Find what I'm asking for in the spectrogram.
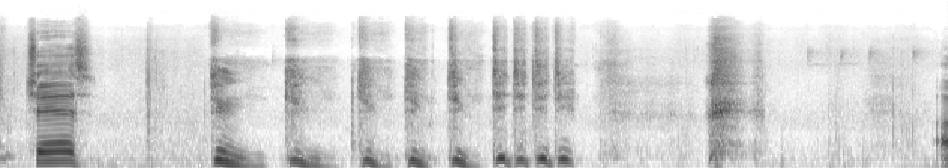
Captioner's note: vocalizing percussion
